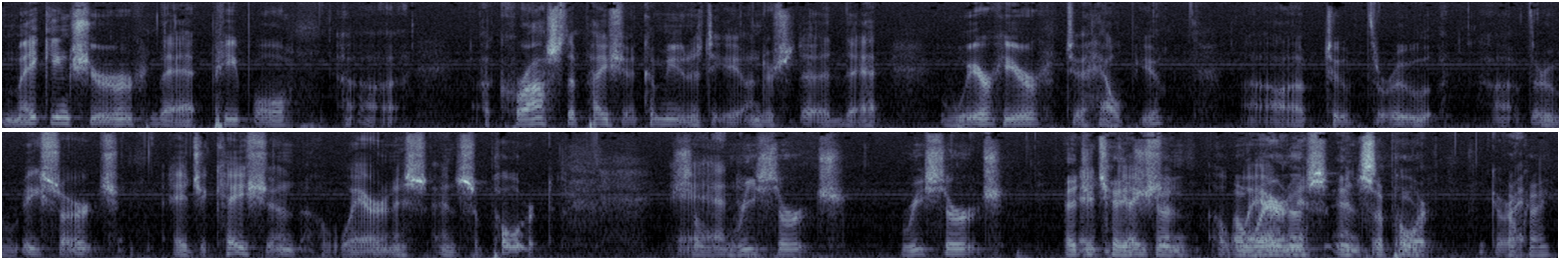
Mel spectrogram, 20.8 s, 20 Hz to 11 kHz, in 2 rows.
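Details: Adult man with adductor spasmodic dysphonia, onset around 1999-2000: laryngeal spasms make his vocal folds slam together and not release, so speaking takes more effort; treated with botulinum toxin injections; adductor spasmodic dysphonia.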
